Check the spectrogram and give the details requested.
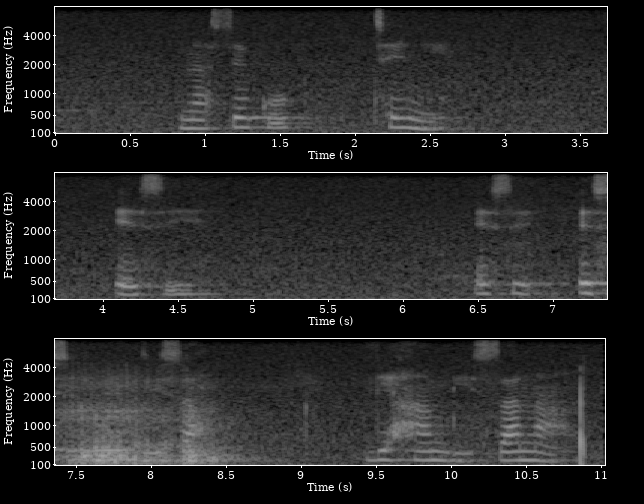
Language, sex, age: Zulu, female, 19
